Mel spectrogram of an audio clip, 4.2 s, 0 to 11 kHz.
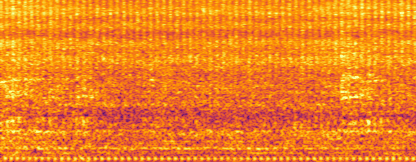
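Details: Old Suffolk Punch 43S lawnmower, revived after being bought non-running, cutting grass: fast, even single-cylinder thumping holds steady without misses; normal running under load, later cut out from lack of fuel, carb clean probably still needed.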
